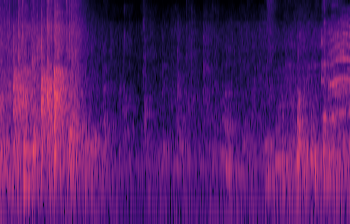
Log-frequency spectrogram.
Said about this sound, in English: If you can hear the sound of my voice, clap three times.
